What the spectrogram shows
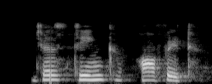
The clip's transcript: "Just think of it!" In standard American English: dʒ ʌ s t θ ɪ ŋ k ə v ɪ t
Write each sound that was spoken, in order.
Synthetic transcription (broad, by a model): dʒ ʌ s t t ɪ ŋ k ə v ɪ t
